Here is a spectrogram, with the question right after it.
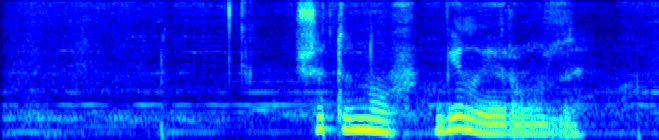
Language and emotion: Russian, neutral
